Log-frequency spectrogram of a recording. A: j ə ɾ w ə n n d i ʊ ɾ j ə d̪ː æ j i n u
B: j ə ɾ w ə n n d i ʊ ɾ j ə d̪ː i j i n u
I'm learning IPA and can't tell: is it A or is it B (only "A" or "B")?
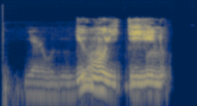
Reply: B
